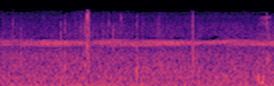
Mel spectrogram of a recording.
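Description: Chorus of spring peepers: many overlapping high-pitched peeps merging into one steady ringing drone, with a couple of faint clicks.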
